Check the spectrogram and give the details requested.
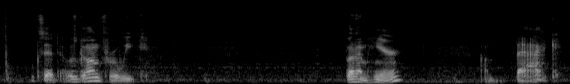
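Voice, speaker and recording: Casting: hoarse man, raspy from a cold, lively up-and-down delivery, casual host rambling from a home studio. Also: lowish voice, slow pace, a little hiss or hum. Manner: rambling, chatty, talks to himself while setting up. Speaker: livestream host. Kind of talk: casual livestream chat.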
